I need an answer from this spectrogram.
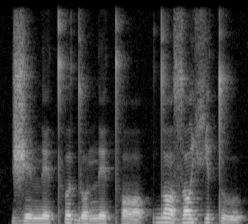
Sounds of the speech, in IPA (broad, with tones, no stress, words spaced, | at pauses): ʒe˨ne˨t̪ʰʊ˦do˨ ne˨t̪ʰɔ˨ | dɔ˦˨zɔ˦çɪ˦ t̪u˨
